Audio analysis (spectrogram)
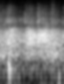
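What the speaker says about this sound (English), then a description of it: "give them a round of applause" Audience applause for the mobile apps team at a product presentation, a faint continuous wash of clapping from a room crowd, short and distant.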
